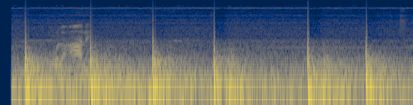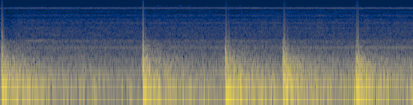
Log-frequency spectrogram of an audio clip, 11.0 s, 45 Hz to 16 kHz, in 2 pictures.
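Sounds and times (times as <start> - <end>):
distant explosion booms: 0.2 - 6.2, 7.4 - 11.0
continuous low rumble: 0.2 - 11.0.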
